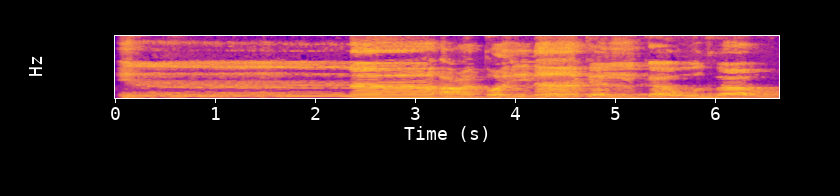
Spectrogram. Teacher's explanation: গুণনাটা এক আলিফ হতে হবে। অনেকে আমরা সামান্য গুণনা করি, ইন্না আ'তাইনা, একটু গুণনা করি, একটু না করে গুণনাটা কি এক আলিফ। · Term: ওয়াজিব গুণনা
